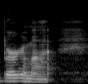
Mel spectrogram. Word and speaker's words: bergamot: minutes about bergamot and I actually have heard other people in the essential oil where a world pronounced at Bergamo sometimes I say that and sometimes I say bergamot it's just I don't know it just depends on what comes out but it looks like bergamot so that's what I'm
